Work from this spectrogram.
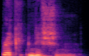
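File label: "recognition", British English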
